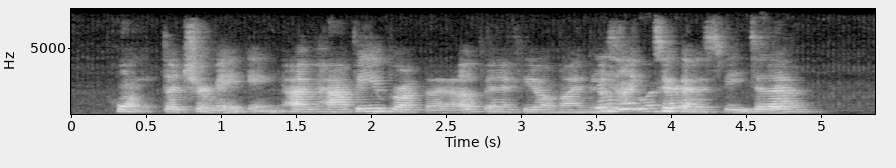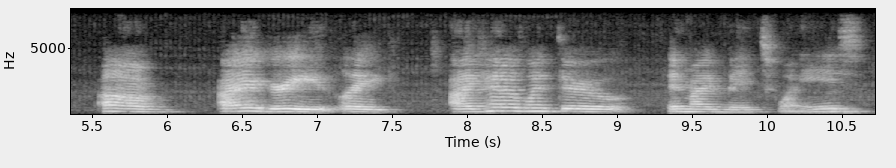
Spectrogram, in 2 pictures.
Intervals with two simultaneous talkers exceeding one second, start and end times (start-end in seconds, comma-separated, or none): 3.5-4.8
